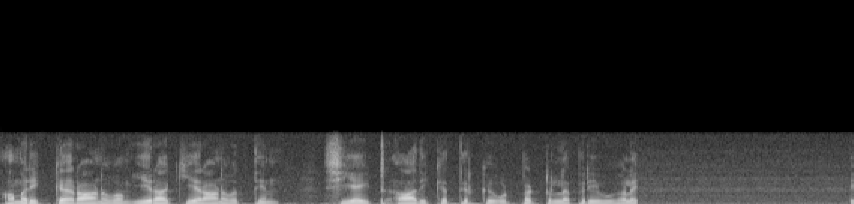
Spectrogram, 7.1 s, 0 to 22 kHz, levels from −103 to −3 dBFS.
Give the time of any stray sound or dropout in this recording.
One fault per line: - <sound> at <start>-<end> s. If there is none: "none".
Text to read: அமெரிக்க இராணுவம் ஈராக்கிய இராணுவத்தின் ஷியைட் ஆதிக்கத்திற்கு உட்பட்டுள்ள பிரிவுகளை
none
